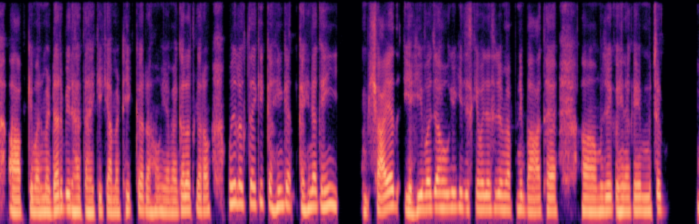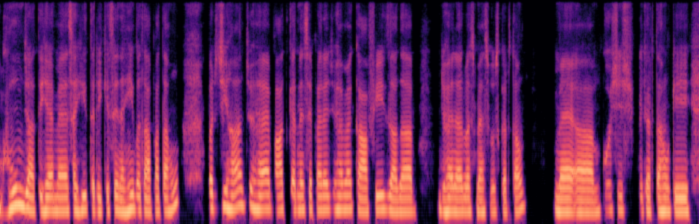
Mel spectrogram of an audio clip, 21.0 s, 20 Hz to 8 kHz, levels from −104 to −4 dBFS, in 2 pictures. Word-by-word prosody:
आपके 125 +1 +2
मन 125 0 +2
में 130 -1 +3
डर 140 +5 +3
भी 155 0 +3
रहता 130 -2 +1
है 125 0 +2
कि 130 - -2
क्या 125 -1 0
मैं 120 0 -1
ठीक 140 -2 -2
कर 140 - +1
रहा 130 -2 0
हूँ 130 +1 -1
या 125 -1 -1
मैं 120 0 -1
गलत 140 0 +3
कर 140 - -1
रहा - - +1
हूँ? 135 - -6
मुझे 205 +1 +5
लगता 200 +1 0
है 195 - +2
कि 220 - -2
कहीं 180 -3 +1
क 190 - +1
कहीं 155 +1 +2
न 175 - +4
कहीं, 180 +2 +2 0.5
शायद 165 +6 +4
यही 130 +2 +3
वज़ह 155 +2 +2
होगी 155 0 +1
कि 165 - 0
जिसकी 150 0 -3
वज़ह 145 0 +2
से 155 +1 -5
जो 155 - +2
मैं 145 - 0
अपनी 145 +1 -3
बात 130 +1 -1
है 135 -1 +3 0.4
अ, - - +4 0.2
मुझे 130 +1 +2
कहीं 130 -1 +2
न 130 - +1
कहीं 135 +1 +1
मुझसे 135 +2 0 0.6
घूम 170 +5 +3
जाती 140 -4 +1
है, 135 0 +3
मैं 135 0 +1
सही 140 +1 0
तरीके 130 0 -2
से 140 +1 -1
नहीं 130 +3 +2
बता 135 -2 0
पाता 130 0 -1
हूँ। 155 +10 -1 0.5
पर 160 - +4
जी 175 - 0
हाँ, 155 +3 +2
जो 180 0 -4
है, 150 0 +3
बात 145 -1 -2
करने 145 -1 0
से 145 +1 -2
पहले 140 +1 -1
जो 145 0 -7
है, 145 - +1
मैं 145 0 0
काफ़ी 135 +2 +1
ज़्यादा 130 -2 +1 0.4
जो 130 - -2
है, 130 0 +3
नर्वस 130 0 0
महसूस 125 0 -4
करता 120 +2 -3
हूँ। 145 +6 -2 0.5
मैं 125 -1 +3
अ, 120 -1 +2
कोशिश 140 -1 -9 0.2
भी - - -7
करता 130 0 -1
हूँ 130 0 +2
कि 130 0 +3
अ, - - -2
140 Hz, 250 wpm, -23 LUFS, 130-150 Hz, 0.6 s, मुझे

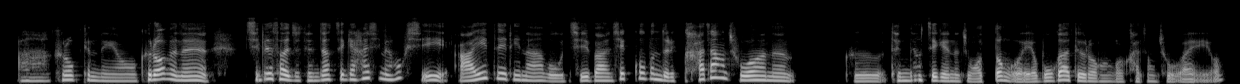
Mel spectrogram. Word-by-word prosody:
아 165 -1 -6
그렇겠네요. 170 -7 -2
그러면은 200 -6 +4 0.4
집에서 240 0 +2
이제 185 -3 0
된장찌개 220 +6 0
하시면 270 -2 0
혹시 200 - -1
아이들이나 215 -4 +2
뭐 145 -2 -1
집안 175 +1 +1
식구분들이 255 - 0
가장 295 +10 +2
좋아하는 195 - +3 0.5
그 145 0 -2
된장찌개는 175 -4 0
좀 140 -3 -5
어떤 175 +7 +1
거예요? 135 - 0
뭐가 165 +8 +3
들어간 145 -6 -1
걸 130 -1 -7
가장 140 0 -9
좋아해요? 120 - -5
185 Hz, 325 characters per minute, -23 LUFS, 160-220 Hz, 0.5 s, 그러면은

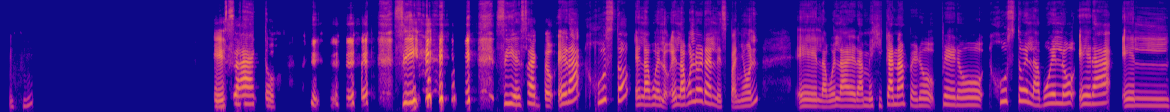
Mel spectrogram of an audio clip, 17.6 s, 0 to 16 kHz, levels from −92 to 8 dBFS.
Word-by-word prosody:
Ujú. 210 +7 -25 2.7
Exacto. 270 +1 +2 1.8
Sí. 325 +5 +7 1.2
Sí, 295 -1 -3
exacto. 255 -4 0
Era 330 +5 +4 0.2
justo 395 +3 -4 0.2
el 250 +1 -5
abuelo. 245 0 -3
El 240 +5 -1
abuelo 335 +9 0
era 335 -5 +3
el 270 - -7
español, 200 - -6 0.6
eh, 205 +1 -6
la 190 -2 -6
abuela 210 +2 -4
era 200 -1 -4
mexicana, 235 +5 0
pero 225 -2 -9
pero, 245 -3 -6
justo 370 +2 -7
el 350 -6 -3
abuelo 290 +5 -4
era 280 +3 0 0.2
el 220 0 -8
245 Hz, 90 wpm, -25 LUFS, 220-290 Hz, 2.7 s, Sí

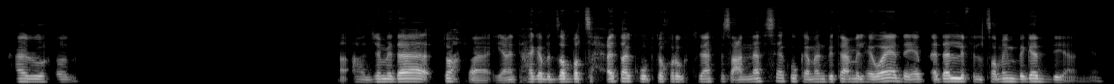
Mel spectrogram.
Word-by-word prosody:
حلو 130 -1 -1
خالص. 115 -1 -15 2.6
أ 120 -1 -14
الجيم 130 +4 -2
ده 135 +1 +5
تحفة، 120 -9 -3
يعني 100 +3 -7
أنت 115 - -11
حاجة 130 -1 0
بتضَبّط 130 +2 +2
صحتك 140 0 +1
وبتخرج 130 -1 -2
تنَفّس 130 +1 -6
عن 120 0 -2
نَفسك 145 +2 -4
وكمان 130 -2 -4
بتعمل 125 0 -2
هواية، 145 +6 +5
ده 130 -5 -2
يبقى 120 0 -4
ده 135 - +3
اللي 140 0 +8
في - - -18
الصميم 125 +4 -3
بجد 130 -1 +1
يعني 70 -11 -8
آه. - - -27
130 Hz, 145 wpm, -24 LUFS, 120-135 Hz, 2.6 s, اللي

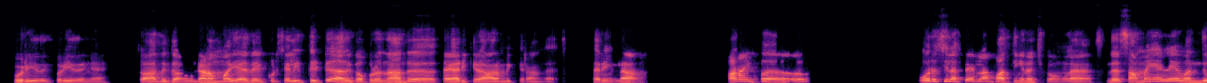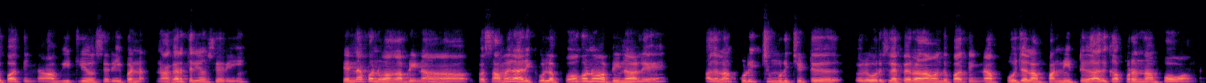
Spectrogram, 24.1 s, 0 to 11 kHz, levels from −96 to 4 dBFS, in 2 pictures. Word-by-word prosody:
புரியுது, 120 -7 +1
புரியுதுங்க. 110 -6 -4 0.4
சோ - - -2
அதுக்கு 135 +2 0
உண்டான 165 +5 +5
மரியாதைய 170 +4 +2 0.2
செலுத்திட்டு 180 +6 -1
அதுக்கு 145 -2 +2
அப்புறம் 150 +1 -3
தான் 180 0 +6
அத 140 -3 -1 0.3
தயாரிக்க 140 0 +3
ஆரம்பிக்கிறாங்க. 105 -4 -5 0.5
சரிங்களா? 140 +4 +2 1.0
ஆனா - - +5
இப்ப 210 - -3 1.6
ஒரு 215 +5 +5
சில 245 -3 +3
பேர்ல்லாம் 225 0 0
பார்த்தீங்கன்னா 170 -2 +3
வச்சுக்கோங்களேன். 130 -5 -2 0.2
இந்த 140 0 +2
சமையலே 225 -1 +1
வந்து 165 +5 +1
பார்த்தீங்கன்னா, 125 -3 -3 0.2
வீட்டிலயும் 165 -2 -5
சரி 130 +2 -7
இப்ப 180 - -1 0.3
நகரத்திலும் 190 +3 -1
சரி. 105 -4 -7 1.1
என்ன 250 - 0
பண்ணுவாங்க 180 -4 +2
அப்டின்னா, 145 +2 -4 0.4
இப்ப - - -7
சமையல் 220 +1 +4
அறைக்குள்ள 185 -3 +1
போகணும் 205 +1 +3
அப்டின்னாலே 155 -7 +1 0.6
அதெல்லாம் 195 +6 -1
குளிச்சு 210 +3 -6
முடிச்சுட்டு 160 -1 -5 0.4
ஒரு 145 - -2
ஒரு 145 - 0
சில 160 -1 +2
பேர்ல்லாம் 165 -2 +5
வந்து 160 +1 -6
பார்த்தீங்கன்னா, 140 +4 +1
பூஜைல்லாம் 170 -1 +1
பண்ணிட்டு 165 +1 -3
அதுக்கு 145 +2 +1
அப்புறம் 190 0 -1
தான் 180 -3 -4
போவாங்க. 120 -4 0
165 Hz, 130 wpm, -25 LUFS, 140-185 Hz, 1.6 s, தான்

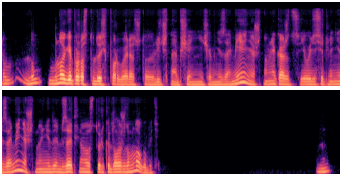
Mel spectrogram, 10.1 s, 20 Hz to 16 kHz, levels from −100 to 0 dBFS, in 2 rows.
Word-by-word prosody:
Ну 145 +4 -5
ну, 160 +4 -2
многие 160 +3 +7
просто 145 -5 +4
до 130 +1 +6
сих 100 - -9
пор - - 0
говорят, 115 0 0
что 105 +2 -5
личное 110 0 -4
общение 105 +1 -4
ничем 105 +1 -4
не 110 0 -3
заменишь, 120 - 0
но 120 - -7
мне 130 +1 -3
кажется, 115 -3 -1
его 120 0 +1
действительно 115 0 -4
не 120 +1 -2
заменишь, 155 +8 -1
но 125 -2 -4
не 125 0 -1
д 130 - 0
обязательно 135 +2 +1
его 130 -1 0
столько 140 +1 -1
должно 130 +1 +2
много 150 - +1
быть. 95 -1 -11 2.4
М. 140 +3 -4
125 Hz, 185 wpm, -23 LUFS, 110-140 Hz, 2.4 s, многие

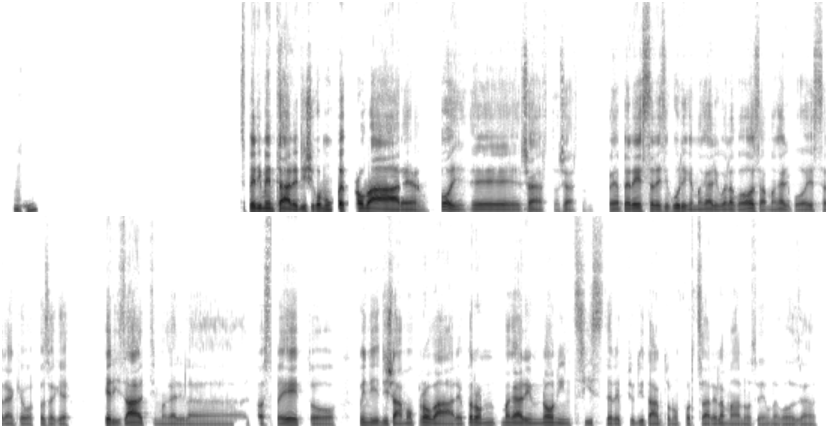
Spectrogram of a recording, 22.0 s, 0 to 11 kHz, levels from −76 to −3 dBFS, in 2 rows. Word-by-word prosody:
Mh-mh. 110 - -8 2.7
Sperimentare 120 -5 +6
dici, 95 +1 0
comunque 130 +5 +4
provare 85 -8 +6
poi, 85 - +2
ehm 90 -3 -1
Certo, 75 0 -5
certo, 80 - -10 0.3
per 95 -1 -3
per 105 0 0
essere 110 -3 +2
sicuri 110 +3 -1
che, 90 - -5
magari, 90 +2 -3
quella 90 +1 -3
cosa 80 0 -1
magari - - -6
può 75 +2 -7
essere 85 -2 -7
anche 85 -1 -9
qualcosa 75 -2 -9
che 80 -1 -10 0.4
che - - +3
risalti, 80 -3 +1
magari, 75 0 -10
la 70 -2 -13
il - - -27
tuo - - -6
aspetto. 75 -9 -3 0.2
Quindi 110 -5 -4
diciamo 95 -7 -2
provare, 80 -10 +1
però 130 -4 +1
m 105 +4 -10
magari 105 -2 0
non 105 +4 -1
insistere 85 -2 -9
più 80 - -15
di 100 +7 -9
tanto, 75 -7 -6
non 70 0 -13
forzare 80 +2 -8
la 95 +3 -5
mano 75 -3 -10
se 70 - -17
è - - -13
una 70 +1 -14
cosa 70 -2 -12
90 Hz, 135 wpm, -21 LUFS, 75-100 Hz, 2.7 s, Sperimentare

